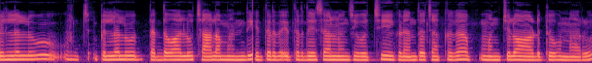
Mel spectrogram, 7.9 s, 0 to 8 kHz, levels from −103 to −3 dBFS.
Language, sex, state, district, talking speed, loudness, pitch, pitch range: Telugu, male, Andhra Pradesh, Srikakulam, 120 wpm, -26 LUFS, 165 Hz, 165-175 Hz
